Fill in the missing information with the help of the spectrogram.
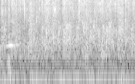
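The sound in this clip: Audience applause at the close of a panel discussion: a dense, even clatter of many hands, loud and steady for the whole stretch.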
